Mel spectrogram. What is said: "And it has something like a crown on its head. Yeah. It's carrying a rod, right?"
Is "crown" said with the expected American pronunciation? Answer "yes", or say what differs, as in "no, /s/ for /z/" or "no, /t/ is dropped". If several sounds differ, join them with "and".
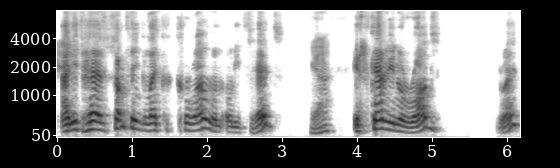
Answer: yes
